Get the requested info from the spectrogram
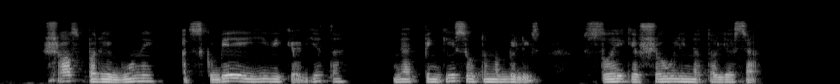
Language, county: Lithuanian, Kaunas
